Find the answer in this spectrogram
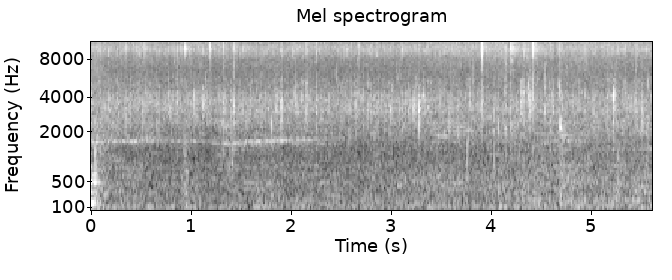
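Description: Faint, steady sizzle of sliced shallots, garlic and chilies frying in oil in a wok, with a few tiny crackles.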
